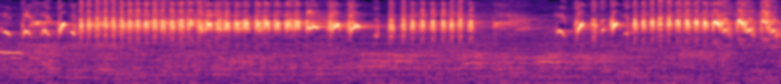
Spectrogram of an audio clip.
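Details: Kolibri ninja sunbird in rapid, unbroken song: a dense, very high, shimmering trill of quick ticks with a short pause in the middle, then high squeaky twitters as the trill resumes, over faint speech and music.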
